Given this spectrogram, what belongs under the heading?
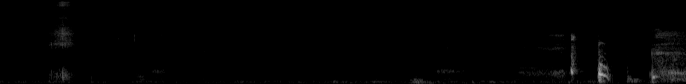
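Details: Person's sudden sneeze attack after an hour of itchy nose: occasional sneezes became more and more rapid until the nose was stuffy; a quick run of sharp sneezes with gasping lead-in.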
